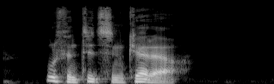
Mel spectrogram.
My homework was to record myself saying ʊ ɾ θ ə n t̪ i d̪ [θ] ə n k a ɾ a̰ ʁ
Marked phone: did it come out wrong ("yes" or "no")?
yes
